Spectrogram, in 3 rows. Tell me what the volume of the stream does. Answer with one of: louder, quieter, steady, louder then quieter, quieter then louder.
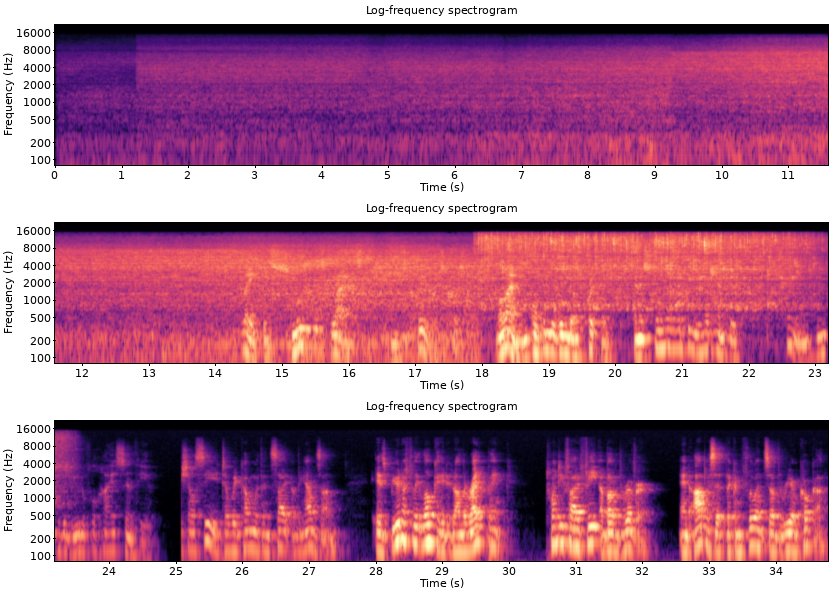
louder.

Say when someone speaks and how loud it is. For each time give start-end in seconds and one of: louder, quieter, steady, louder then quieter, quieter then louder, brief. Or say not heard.
14.3-34.7 quieter then louder.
